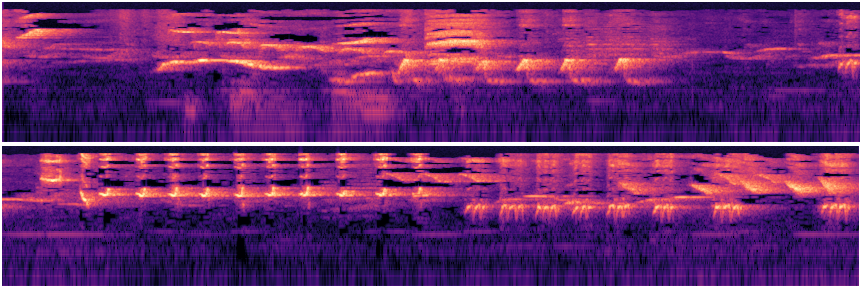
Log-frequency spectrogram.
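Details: Active ashy drongo with white eyes running through mimicry including flycatcher notes: harsh squawky slurs, rapid rising whistles, a bright buzzy rattle and ending with quick repeated chirps.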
